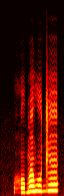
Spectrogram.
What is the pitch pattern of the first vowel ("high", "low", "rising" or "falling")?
low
